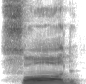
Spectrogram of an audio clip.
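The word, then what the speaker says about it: ص: উপরের তালুর সাথে লাগিয়ে বাতাস সহকারে শীষ দিয়ে উচ্চারণ হবে শিন শিন শিন তারপর সদ সদ আমরা অনেকে সোদ পড়ছি মুখটা পাশের দিকে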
